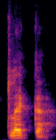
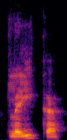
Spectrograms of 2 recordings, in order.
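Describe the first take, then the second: First: The vowel after tl is a plain e. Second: The vowel after tl is an ei diphthong. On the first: This is how the speaker's own variant says it. "for us, it would be tleca" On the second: This is the classical form. "the classical, it would be uh, tleica"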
